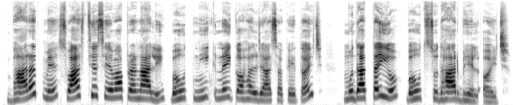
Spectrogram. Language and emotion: Maithili, neutral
